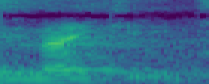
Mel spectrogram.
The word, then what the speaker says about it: Nike: people feel about it if you say Nike which is again in two syllables but you say that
